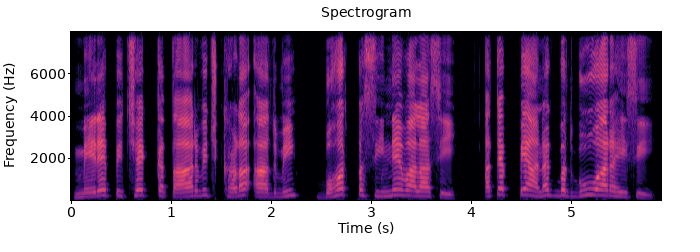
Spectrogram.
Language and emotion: Punjabi, disgusted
